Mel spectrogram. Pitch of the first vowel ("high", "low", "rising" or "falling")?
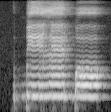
low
